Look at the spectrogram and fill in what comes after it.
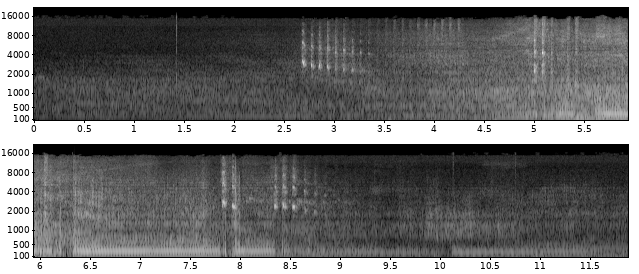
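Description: Rally car engine at high revs as the car passes, growing to its loudest about midway, with brief dips at gear changes, then running on more quietly.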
